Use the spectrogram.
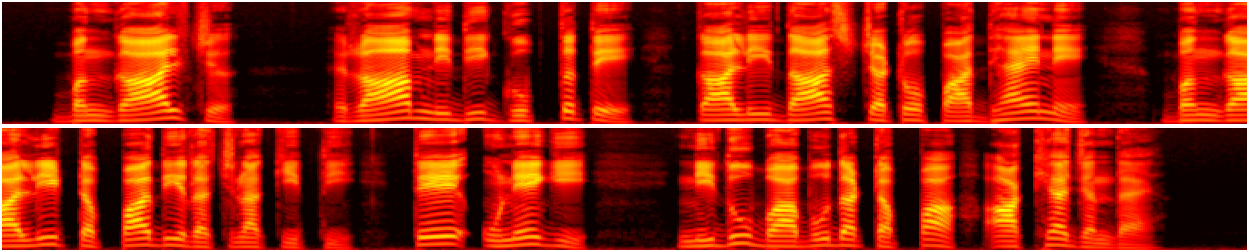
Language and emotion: Dogri, neutral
